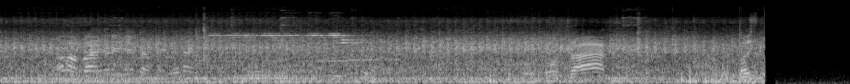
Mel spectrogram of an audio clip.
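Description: Engine and road noise of a small truck moving through busy street traffic, heard from its open cargo bed, with brief shouts from a man's voice. The sound cuts off abruptly shortly before the end.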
